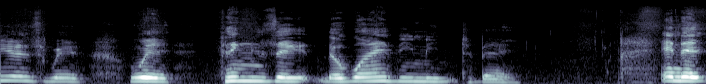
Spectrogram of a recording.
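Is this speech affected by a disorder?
Yes: cerebral palsy; odd sort of voice.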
